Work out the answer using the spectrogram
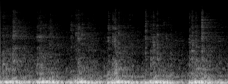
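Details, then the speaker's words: Toyota Land Cruiser 100 series 4.7-litre petrol V8, around 200,000 mileage, abandoned: uneven chugging idle surging and sagging, revs hunting as if stalling, all warning lights on, smoke everywhere; one cylinder suspected low compression. "so you can tell as you can hear it's all over the place the revs all all of the lights are on literally all of them there's just smoke coming from absolutely everywhere everywhere sounds like it's choking"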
